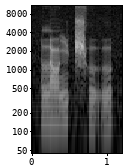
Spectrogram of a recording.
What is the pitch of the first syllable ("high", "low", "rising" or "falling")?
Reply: rising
